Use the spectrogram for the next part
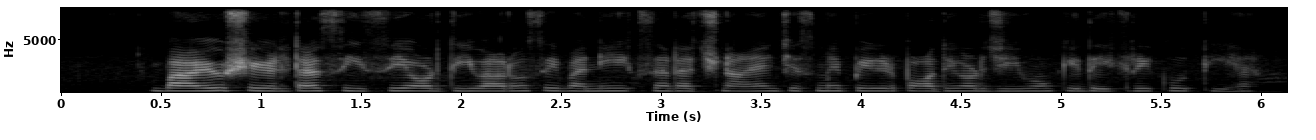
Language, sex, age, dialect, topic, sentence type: Hindi, female, 18-24, Garhwali, agriculture, statement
